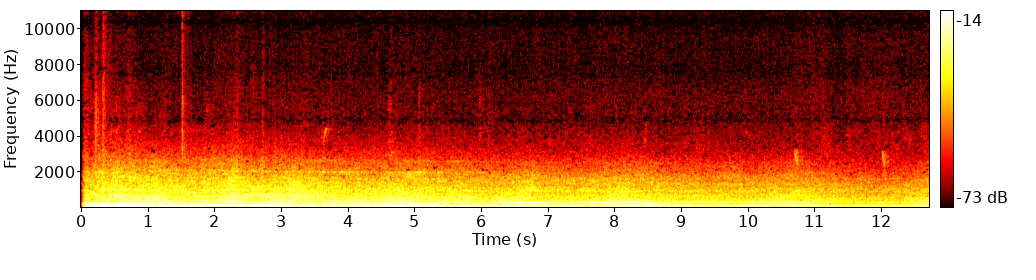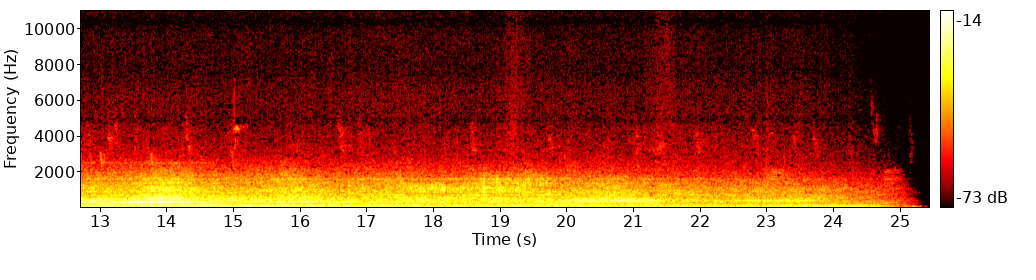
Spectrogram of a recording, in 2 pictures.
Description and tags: Foley, Street, Helicopter, Distant
Helicopter, Street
